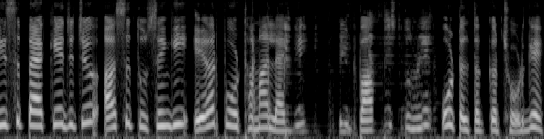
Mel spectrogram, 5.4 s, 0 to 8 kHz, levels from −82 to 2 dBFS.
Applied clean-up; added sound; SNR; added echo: neural mask model DeepFilterNet 3.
